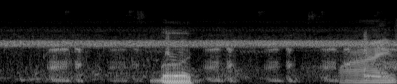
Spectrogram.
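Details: Frogs croak non-stop at Great Falls National Park in McLean, Virginia, in deep, buzzy, harmonic bursts over a steady high-pitched drone.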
